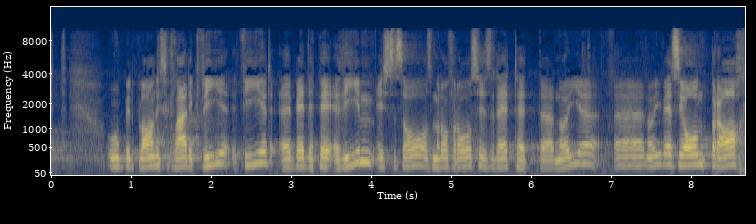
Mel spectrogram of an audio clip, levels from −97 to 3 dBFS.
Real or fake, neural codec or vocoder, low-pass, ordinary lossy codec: fake; vocoder, 22.05 kHz, 80 mel bands, Vocos; 9.9 kHz; MP3, 48 kbps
